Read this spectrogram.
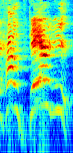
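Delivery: loud, slow, offended "how dare you"; indignant church lady. Retold or imitated. Church lady scolding her pastor, indignant. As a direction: huff it out like an insulted church lady.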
